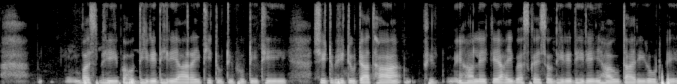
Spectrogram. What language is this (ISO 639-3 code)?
hin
